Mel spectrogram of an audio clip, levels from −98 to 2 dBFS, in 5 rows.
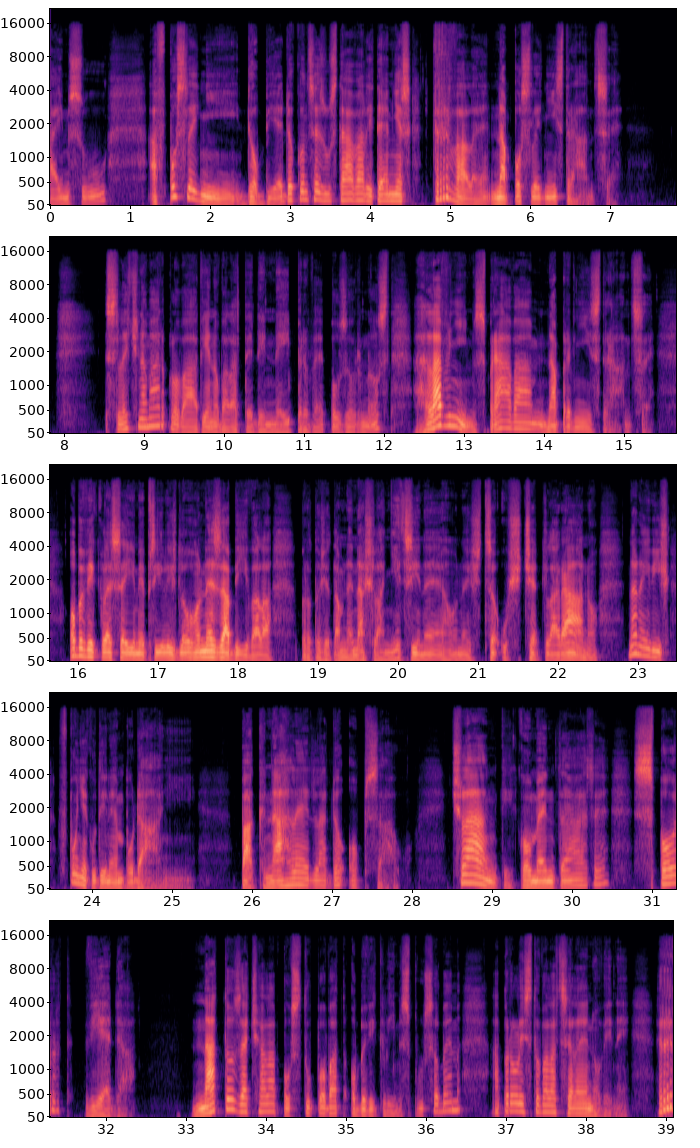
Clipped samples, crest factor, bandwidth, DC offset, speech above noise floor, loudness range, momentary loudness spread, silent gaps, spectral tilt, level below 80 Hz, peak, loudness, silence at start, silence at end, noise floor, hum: under 0.1%; 24 dB; 16 kHz; under 0.1%; 49 dB; 6 LU; 15 LU; none; -5 dB/octave; -46 dBFS; -2 dBFS; -26 LUFS; 0 s; 0 s; -75 dBFS; none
